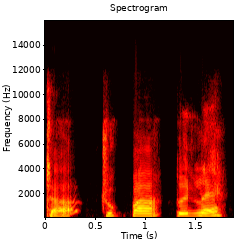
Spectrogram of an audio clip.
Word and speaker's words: Drukpa Kunley: Now, the other person that you quoted, was it Drukpa Kunley? Drukpa-Kunle. Yeah. Did I spell it?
